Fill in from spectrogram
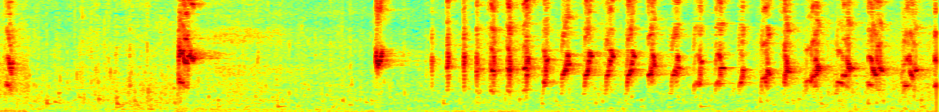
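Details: Lovebird in ngekek song, kept as master material for contest birds: two isolated sharp chips, then a quick unbroken rattle of high, harsh notes for the final two and a half seconds.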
